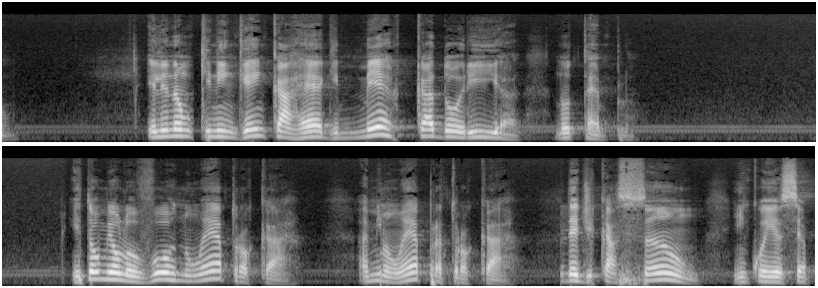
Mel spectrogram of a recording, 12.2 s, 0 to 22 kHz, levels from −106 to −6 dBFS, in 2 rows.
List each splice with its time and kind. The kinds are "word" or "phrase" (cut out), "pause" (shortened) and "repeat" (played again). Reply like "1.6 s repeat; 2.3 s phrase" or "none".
1.4 s word; 7.8 s word; 8.9 s word; 10.3 s word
